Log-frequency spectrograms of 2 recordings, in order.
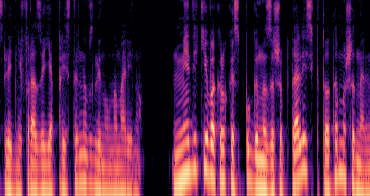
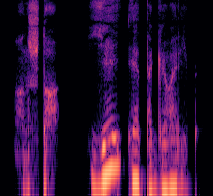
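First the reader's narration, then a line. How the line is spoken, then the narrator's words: Barely audible whisper. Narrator (Russian): раздался еле уловимый шепот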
